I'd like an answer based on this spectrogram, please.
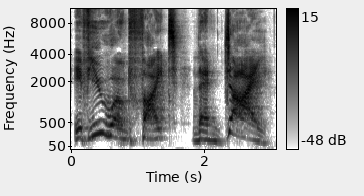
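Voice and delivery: loud, slow, final threat; furious Fairy King. Acted. Fairy King threatens Harold before striking, loud and slow. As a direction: hurl the death sentence.

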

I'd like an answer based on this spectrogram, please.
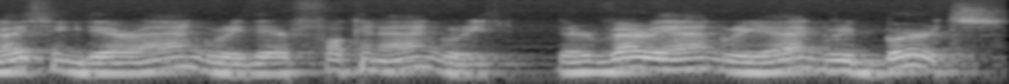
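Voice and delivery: ordinary delivery

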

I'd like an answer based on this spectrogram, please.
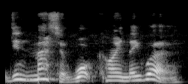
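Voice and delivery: ordinary delivery

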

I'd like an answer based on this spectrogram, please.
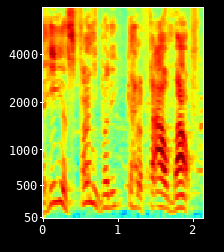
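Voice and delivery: mock a disapproving old woman; a hushed church-lady complaint; prim old lady. Old women quoted again.

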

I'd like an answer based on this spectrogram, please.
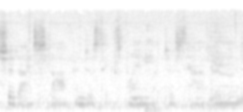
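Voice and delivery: very soft private question; hushed aside. Real, not acted. Judge checking before explaining to the audience, hushed. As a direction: ask colleagues quietly, not the room.

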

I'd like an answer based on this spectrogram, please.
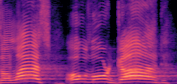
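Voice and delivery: loud, high, drawn-out wail of dread; alarmed cry. Acted. Preacher acting Gideon realizing he has seen the Lord, alarmed cry. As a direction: cry out as if doomed.

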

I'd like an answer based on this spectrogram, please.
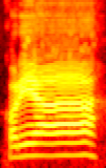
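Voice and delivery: loud high call to the dog. Real, not acted. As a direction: call the dog across the yard. Calling dog loudly.

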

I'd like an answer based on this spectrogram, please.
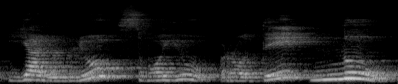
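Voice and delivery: very slow, every word drawn out; sing-song rhyme; slow drill. Shown as a demonstration. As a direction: model it slowly for children. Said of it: "Повторюйте".

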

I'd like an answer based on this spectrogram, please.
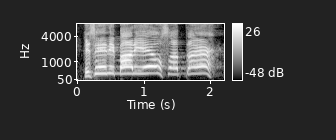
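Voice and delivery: a high, loud shout upward; a man hanging from a cliff shouts for another helper; calling out. Retold or imitated. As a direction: holler it up the cliff as if someone else might answer.

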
